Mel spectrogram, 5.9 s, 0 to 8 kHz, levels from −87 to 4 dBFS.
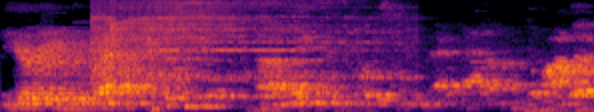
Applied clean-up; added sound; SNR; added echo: classical method WPE with log-MMSE.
